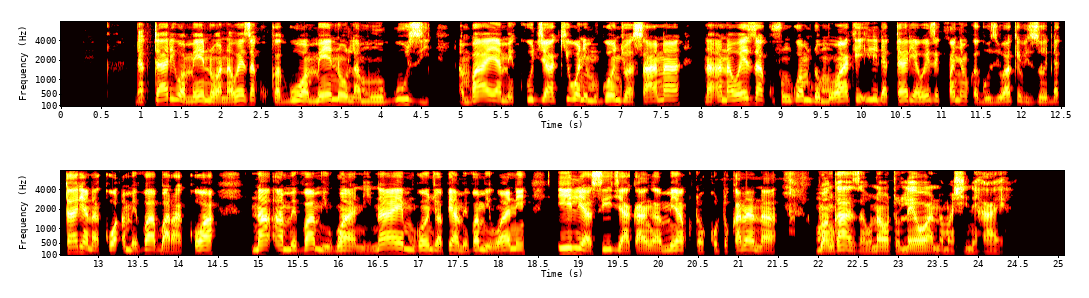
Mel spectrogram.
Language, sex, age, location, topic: Swahili, male, 18-24, Kisumu, health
